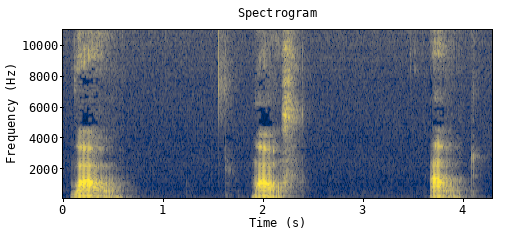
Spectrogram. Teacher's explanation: Дифтонг подібний до звуку сполучення «ау». Вимова починається з голосного звуку «а», що переходить у голосний «у». Останній не вимовляється чітко. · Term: Звук «ау»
